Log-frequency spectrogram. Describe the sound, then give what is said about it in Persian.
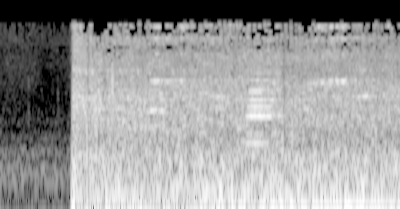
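Busy street traffic on the roads of Kabul, Afghanistan, on the second day of Eid al-Adha, starts abruptly: a steady, loud roar of engines and road noise, with a few short car horn toots sounding over it midway through. “خبرنگار رادیو آزادی به جاده‌های کابل رفته و نگرانی مردم را در پیوند به تهدیدهای امنیتی پرسیده است.”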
